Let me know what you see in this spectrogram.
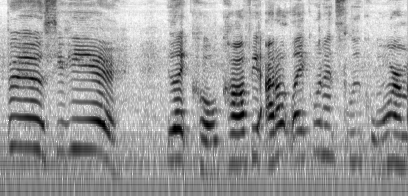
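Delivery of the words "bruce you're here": high, loud, delighted hello; excited greeting. Real, not acted.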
